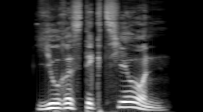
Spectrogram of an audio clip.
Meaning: jurisdiction
- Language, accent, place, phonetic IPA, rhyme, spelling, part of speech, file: German, Germany, Berlin, [juʁɪsdɪkˈt͡si̯oːn], -oːn, Jurisdiktion, noun, De-Jurisdiktion.ogg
